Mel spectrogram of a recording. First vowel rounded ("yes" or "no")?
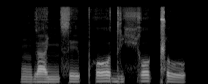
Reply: no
